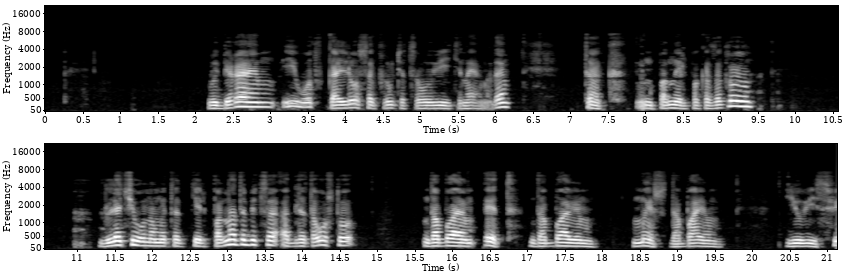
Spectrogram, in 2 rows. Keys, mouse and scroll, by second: 1.0 click, 2.2 click, 7.8 n, 9.1 middle click, 10.8 middle click, 11.0 middle click, 14.0 middle click, 15.9 click.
